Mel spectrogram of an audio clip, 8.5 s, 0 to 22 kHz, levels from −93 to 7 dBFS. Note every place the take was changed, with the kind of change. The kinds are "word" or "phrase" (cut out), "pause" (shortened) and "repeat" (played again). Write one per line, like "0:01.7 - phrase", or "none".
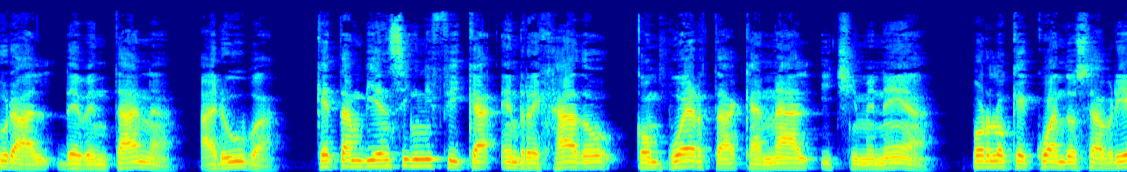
none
